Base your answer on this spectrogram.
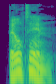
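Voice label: "built-in", British English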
